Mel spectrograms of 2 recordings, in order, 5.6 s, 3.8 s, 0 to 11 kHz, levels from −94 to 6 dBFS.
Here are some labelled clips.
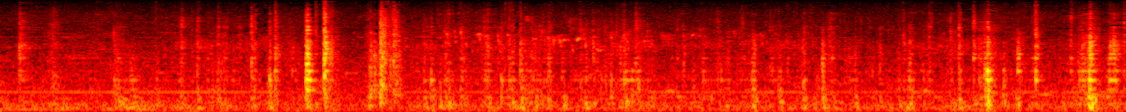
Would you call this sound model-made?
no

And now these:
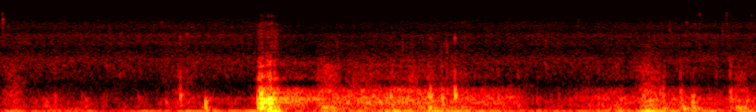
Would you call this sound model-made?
no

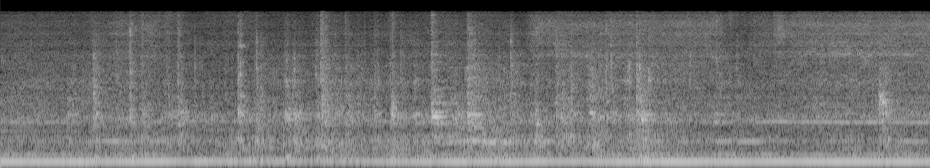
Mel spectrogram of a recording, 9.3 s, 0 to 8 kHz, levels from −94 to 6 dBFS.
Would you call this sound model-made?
yes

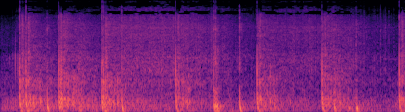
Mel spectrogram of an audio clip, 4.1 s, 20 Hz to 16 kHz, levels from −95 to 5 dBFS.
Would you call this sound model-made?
no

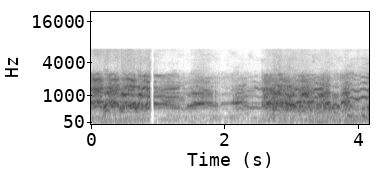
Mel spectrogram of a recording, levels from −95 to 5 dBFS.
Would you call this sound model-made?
yes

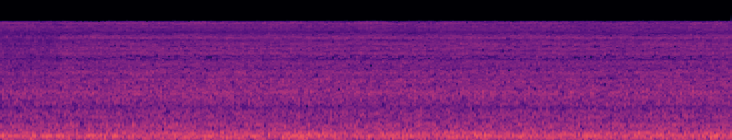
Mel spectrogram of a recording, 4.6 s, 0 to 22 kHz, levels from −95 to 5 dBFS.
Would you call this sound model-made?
no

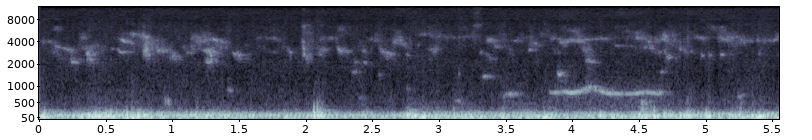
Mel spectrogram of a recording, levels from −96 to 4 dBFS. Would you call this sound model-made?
yes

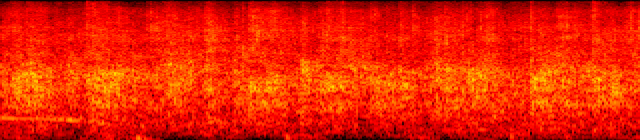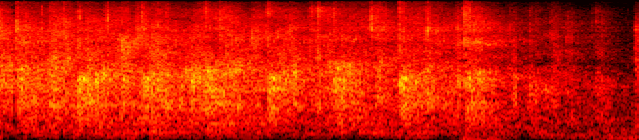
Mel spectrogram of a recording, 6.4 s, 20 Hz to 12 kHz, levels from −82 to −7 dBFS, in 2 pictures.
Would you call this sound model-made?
yes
